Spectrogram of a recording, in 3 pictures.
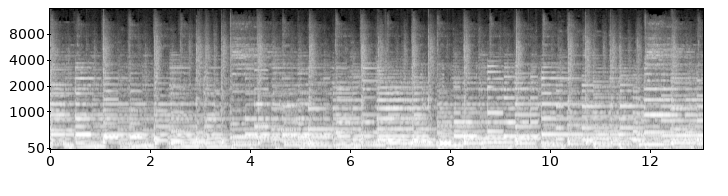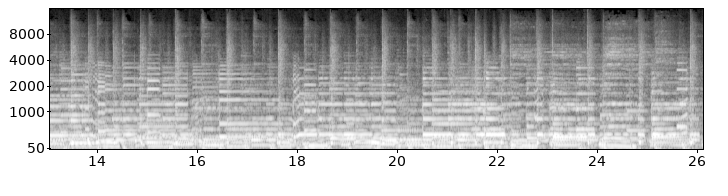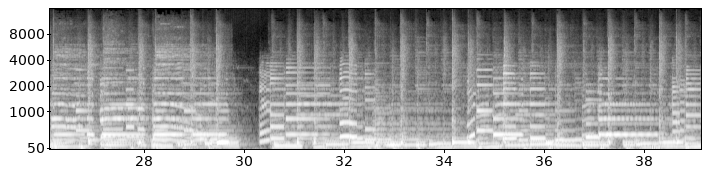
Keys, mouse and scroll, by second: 1.7 shift+F6, 7.0 click, 8.3 click, 9.0 click, 10.5-14.3 drag, 15.1 click, 16.4 click, 17.1 click, 19.3-21.2 drag, 24.2 click, 25.4 click, 28.8-31.6 drag, 34.1 click, 34.9 click, 36.8-38.4 drag.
